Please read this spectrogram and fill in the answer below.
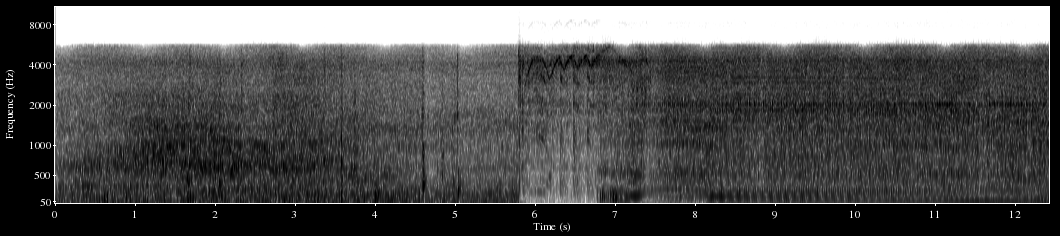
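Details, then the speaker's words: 2002 Mitsubishi Lancer OZ Rally, just after replacing ignition coils (OEM), NGK BKR5E-11 plugs gapped .044 and plug wires: cranks, catches quickly and settles into a steady, even idle with no misses; normal. "Well, there she is, running like a top."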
